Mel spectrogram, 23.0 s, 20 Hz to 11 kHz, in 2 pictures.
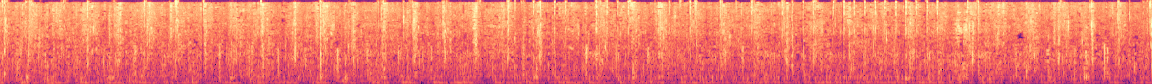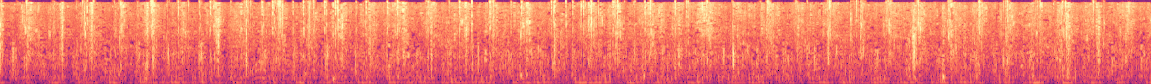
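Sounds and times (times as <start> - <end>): hooves clopping on gravel road: 0.0 - 23.0.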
